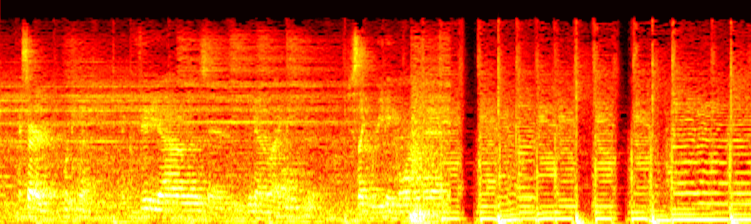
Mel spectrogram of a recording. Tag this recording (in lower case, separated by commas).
music, speech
